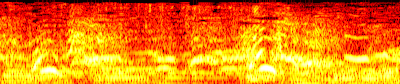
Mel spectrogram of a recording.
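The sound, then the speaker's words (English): A dog barking at a truck: a few sharp, yelping barks over background noise, fairly loud and irregularly spaced across about two seconds. “What is with you, dog? You think this truck is in heat or something? Get out of here!”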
